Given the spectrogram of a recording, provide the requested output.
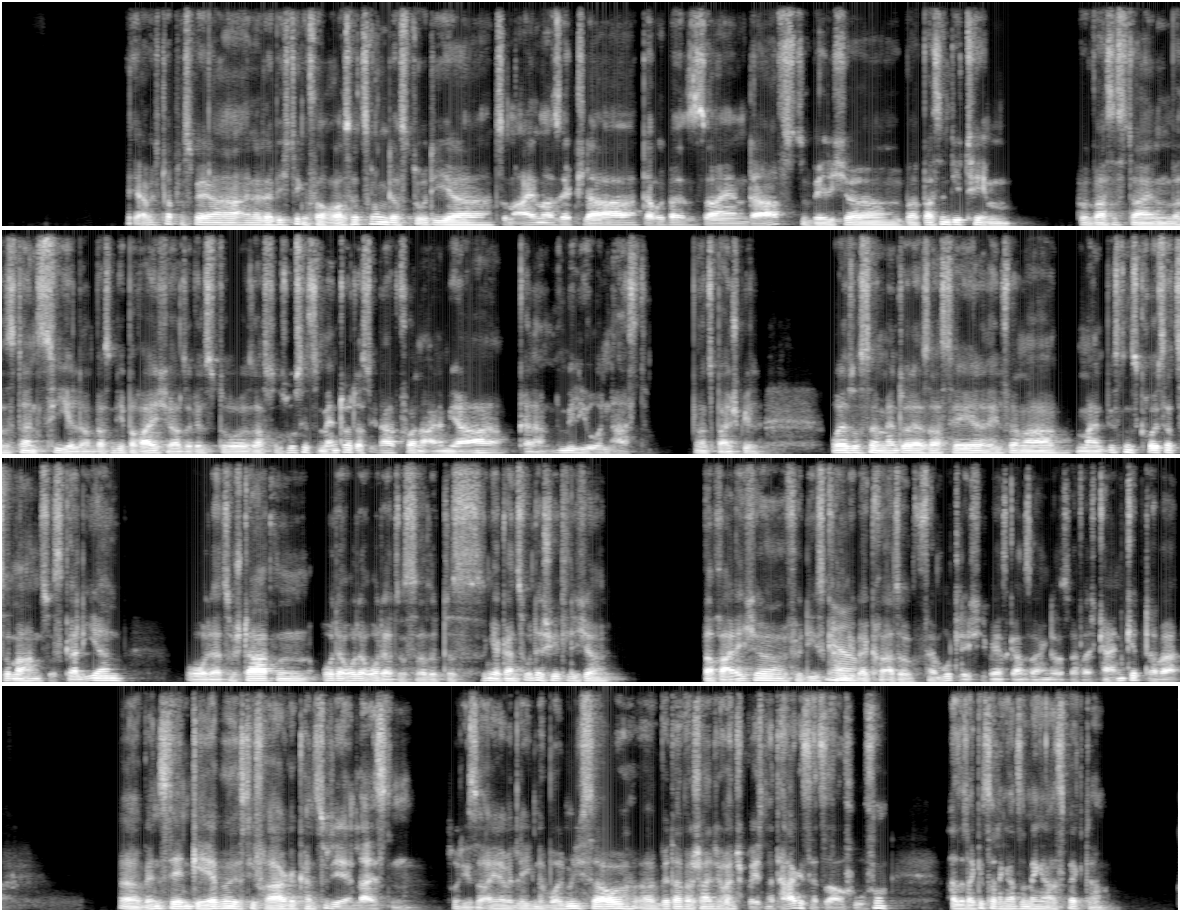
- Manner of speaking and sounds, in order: none
- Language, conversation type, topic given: German, advice, Wie finde ich eine Mentorin oder einen Mentor und nutze ihre oder seine Unterstützung am besten?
